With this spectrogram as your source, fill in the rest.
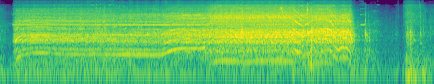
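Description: A power drill drives metal screws in a long continuous whir that rises in pitch partway through, then cuts off, followed by a brief second burst; close and clear with no talk.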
